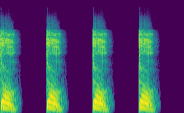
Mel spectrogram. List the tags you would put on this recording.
Speech > Solo speech
One-shot
Vocal

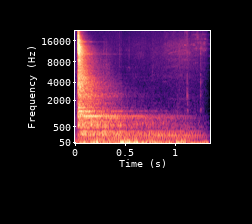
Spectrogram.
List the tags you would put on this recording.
Sound effects > Objects / House appliances
Robot
Junk
Machine
waste
dumpster
Percussion
Environment
Perc
trash
Metallic
dumping
rattle
Metal
scrape
tube
Clank
FX
Robotic
Ambience
Bash
garbage
SFX
Junkyard
Clang
Foley
Dump
rubbish
Atmosphere
Smash
Bang

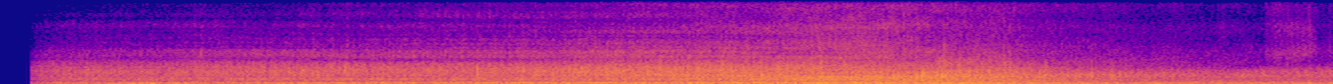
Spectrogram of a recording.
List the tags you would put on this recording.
Sound effects > Vehicles
asphalt-road
car
moderate-speed
studded-tires

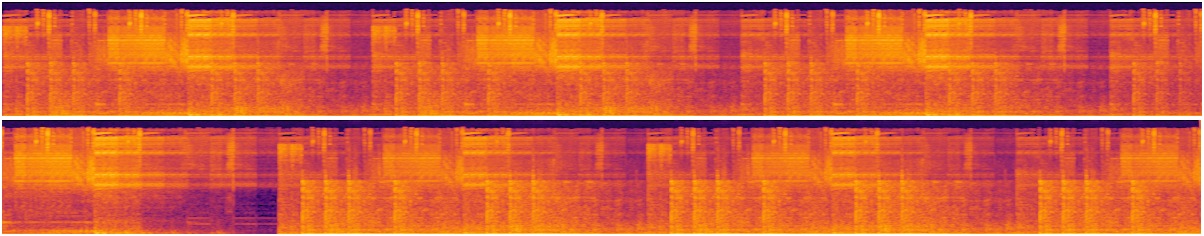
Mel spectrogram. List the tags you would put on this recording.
Music > Multiple instruments
Sci-fi
Horror
Ambient
Noise
Cyberpunk
Industrial
Soundtrack
Games
Underground

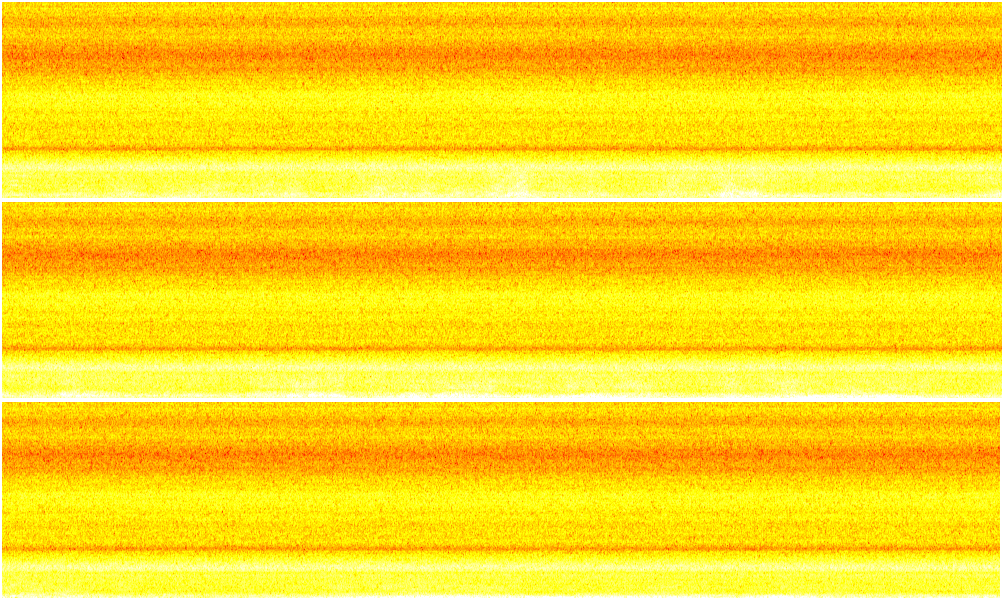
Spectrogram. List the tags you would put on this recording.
Soundscapes > Nature
data-to-sound
weather-data
modified-soundscape
natural-soundscape
nature
phenological-recording
soundscape
field-recording
alice-holt-forest
raspberry-pi
sound-installation
artistic-intervention
Dendrophone

